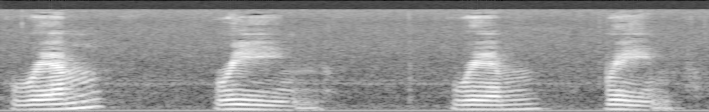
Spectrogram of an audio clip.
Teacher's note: Lax rim. Tense ream. And that tension is also in side in the tongue. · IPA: /ɪ/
